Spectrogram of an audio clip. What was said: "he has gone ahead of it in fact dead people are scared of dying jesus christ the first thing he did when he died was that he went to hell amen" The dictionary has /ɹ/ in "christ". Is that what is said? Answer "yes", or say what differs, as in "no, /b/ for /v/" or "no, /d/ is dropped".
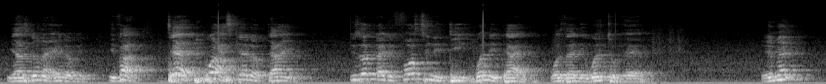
no, /ɹ/ is dropped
